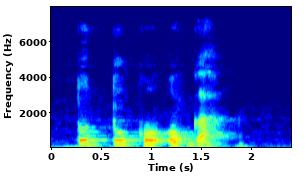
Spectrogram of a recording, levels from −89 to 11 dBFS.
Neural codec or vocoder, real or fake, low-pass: codec, 44.1 kHz, 7.8 kbps, DAC; fake; 7.2 kHz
